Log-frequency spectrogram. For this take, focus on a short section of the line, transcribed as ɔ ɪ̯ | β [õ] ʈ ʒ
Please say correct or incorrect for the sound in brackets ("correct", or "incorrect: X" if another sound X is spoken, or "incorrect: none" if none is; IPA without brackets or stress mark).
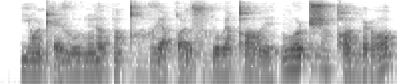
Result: incorrect: o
